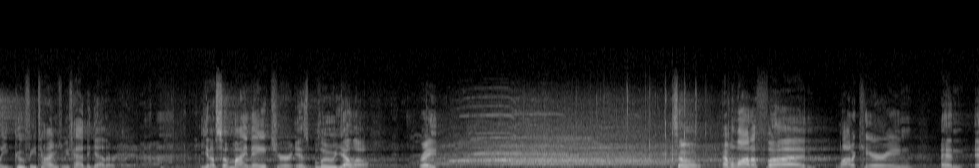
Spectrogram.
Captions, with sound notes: goofy times we've had together. --Oh yeah. [Laughing] --You know, so my nature is blue/yellow. [Cheering] So, have a lot of fun, a lot of caring, and, you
